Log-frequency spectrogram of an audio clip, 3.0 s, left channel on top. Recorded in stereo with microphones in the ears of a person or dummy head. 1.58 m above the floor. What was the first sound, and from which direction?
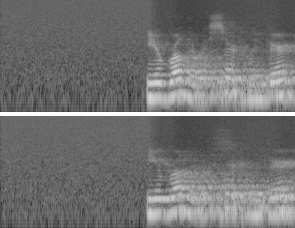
A woman speaking, 55° left (ahead or behind).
